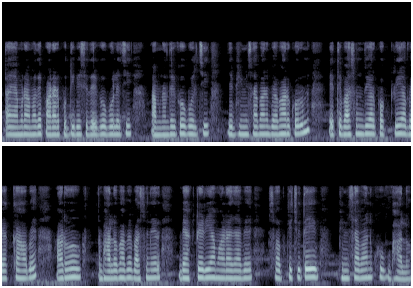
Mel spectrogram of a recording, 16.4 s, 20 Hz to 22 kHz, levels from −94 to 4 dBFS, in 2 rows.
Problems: background conversations at intervals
